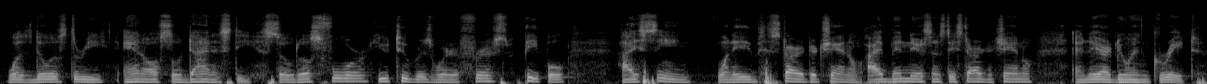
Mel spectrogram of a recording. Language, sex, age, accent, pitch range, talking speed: English, male, 20-39, American, 110-125 Hz, 170 wpm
